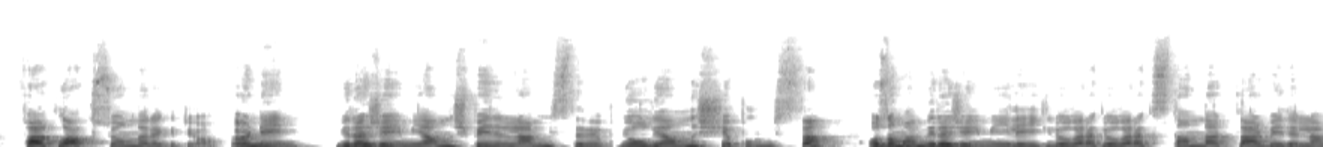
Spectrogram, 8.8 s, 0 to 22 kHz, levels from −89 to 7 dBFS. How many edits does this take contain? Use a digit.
3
